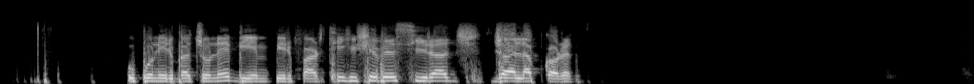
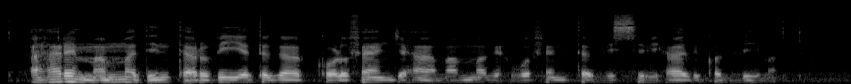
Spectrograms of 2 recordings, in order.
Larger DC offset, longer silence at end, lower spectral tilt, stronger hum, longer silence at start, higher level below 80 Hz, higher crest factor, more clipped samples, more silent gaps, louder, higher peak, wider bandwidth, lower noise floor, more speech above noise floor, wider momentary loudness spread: neither; first, 3.95 s vs 0.75 s; about the same, -6.5 dB/octave vs -6 dB/octave; neither; about the same, 0.35 s vs 0.3 s; first, -50 dBFS vs -68 dBFS; about the same, 16 dB vs 20 dB; neither; first, 0.79-0.89 s vs none; first, -16 LUFS vs -30 LUFS; first, -2 dBFS vs -10 dBFS; second, 7.6 kHz vs 11 kHz; first, under -90 dBFS vs -62 dBFS; first, over 75 dB vs 33 dB; about the same, 10 LU vs 11 LU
